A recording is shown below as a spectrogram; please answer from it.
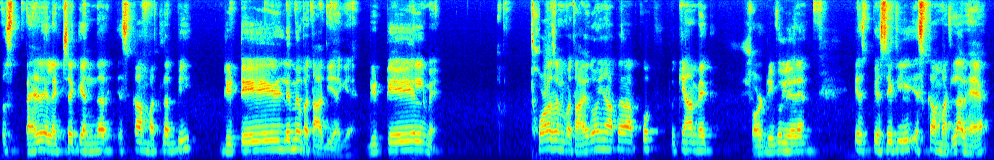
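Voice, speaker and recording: A man teaching an online lesson in a relaxed, friendly way, asking questions and answering them himself and often repeating his points. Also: on the high side. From South Asia. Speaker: Quran teacher.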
